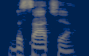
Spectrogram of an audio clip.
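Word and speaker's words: Bisaccia: confirmed already then we know already that rich masaccio that's how you pronounce his name will be that's the cowboy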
